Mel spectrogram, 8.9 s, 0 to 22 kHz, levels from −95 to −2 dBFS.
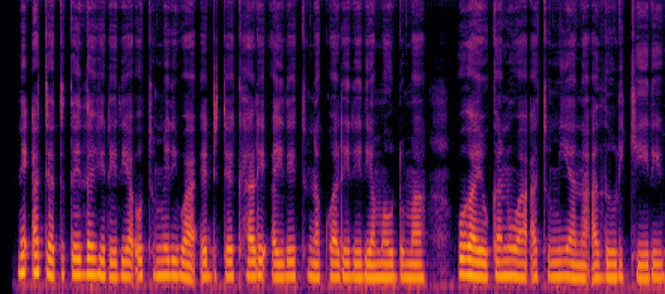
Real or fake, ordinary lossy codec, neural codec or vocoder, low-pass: real; none; none; none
